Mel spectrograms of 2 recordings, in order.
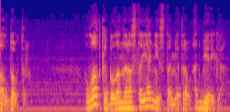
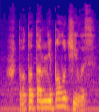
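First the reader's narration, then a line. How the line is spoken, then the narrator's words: Muttering. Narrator (Russian): пробормотал босс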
